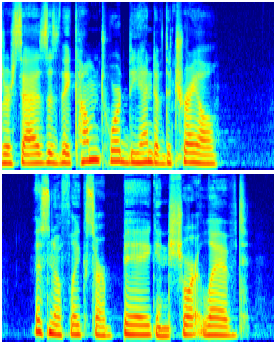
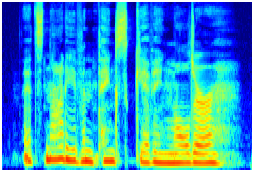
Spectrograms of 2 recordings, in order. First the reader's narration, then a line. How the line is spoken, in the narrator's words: she says, and it comes out like a sigh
